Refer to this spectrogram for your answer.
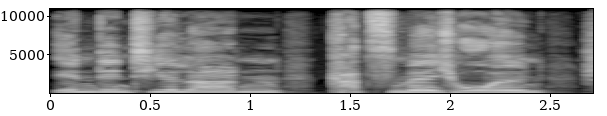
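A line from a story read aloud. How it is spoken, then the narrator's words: Shouting. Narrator (German): schreit er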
